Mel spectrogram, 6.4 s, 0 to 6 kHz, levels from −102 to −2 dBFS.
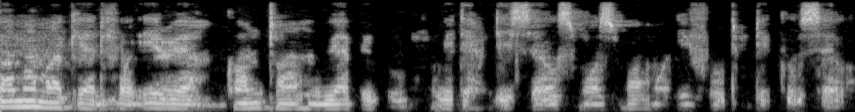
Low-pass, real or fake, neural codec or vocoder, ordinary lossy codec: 5.4 kHz; fake; codec, 16 kHz, 8 kbps, FreqCodec, larger model; none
